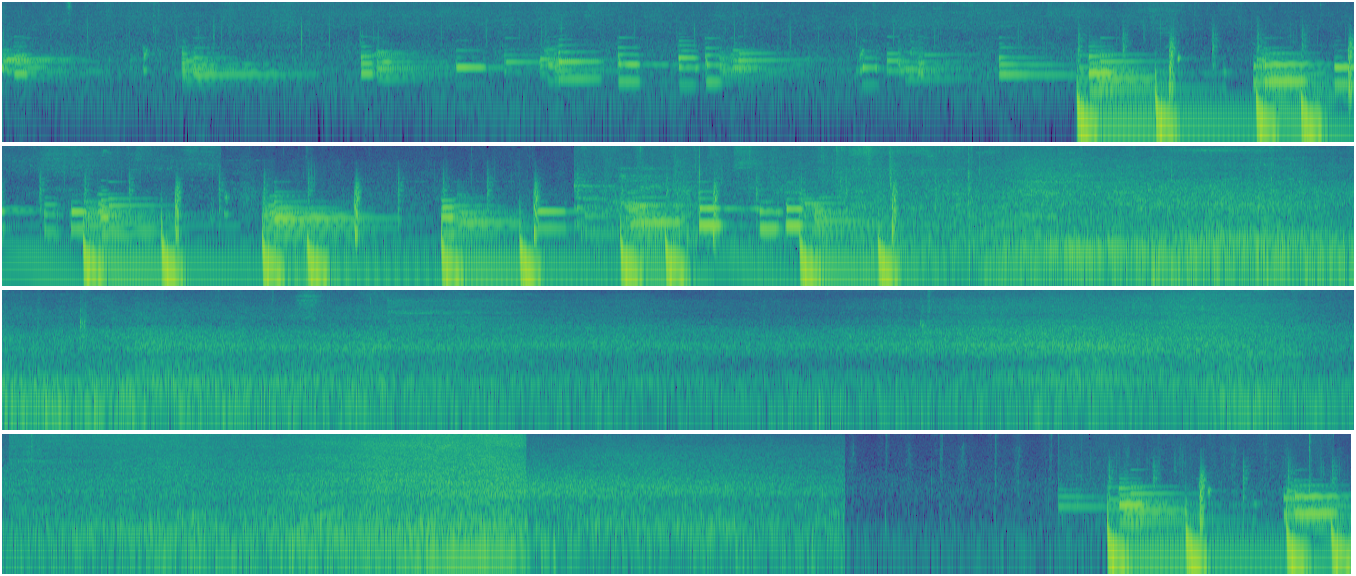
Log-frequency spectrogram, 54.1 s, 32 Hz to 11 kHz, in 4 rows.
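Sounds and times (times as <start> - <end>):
road traffic passing: 0.0 - 54.0.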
